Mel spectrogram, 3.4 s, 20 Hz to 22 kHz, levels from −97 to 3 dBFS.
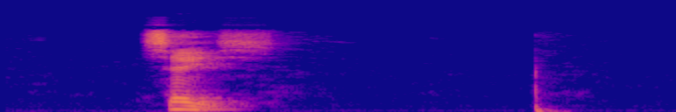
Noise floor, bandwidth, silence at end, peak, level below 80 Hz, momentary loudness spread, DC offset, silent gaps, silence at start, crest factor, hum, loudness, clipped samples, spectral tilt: -85 dBFS; 11 kHz; 0.65 s; -14 dBFS; -60 dBFS; 25 LU; under 0.1%; none; 0.7 s; 24 dB; none; -28 LUFS; under 0.1%; -2.5 dB/octave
